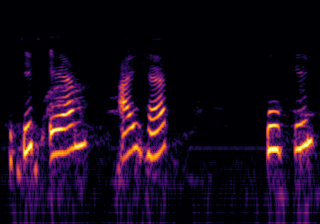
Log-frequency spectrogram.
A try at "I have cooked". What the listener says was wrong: না, কুকিং কুকটা উচ্চারণটা হবে কুকড। I have কুকড।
